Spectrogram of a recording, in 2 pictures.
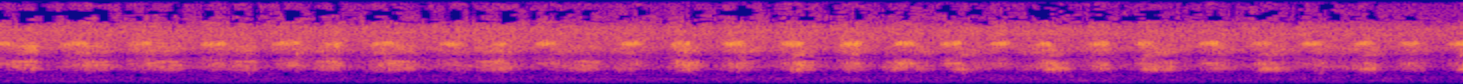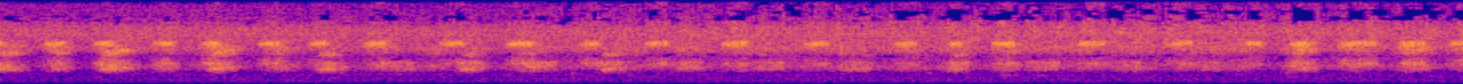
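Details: Many cicadas in summer heat, droning as a steady high-pitched rasp that throbs in quick pulses throughout, with no other clear sounds.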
